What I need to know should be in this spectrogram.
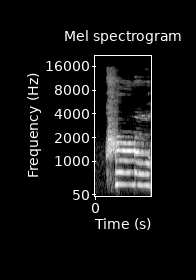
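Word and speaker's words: colonel: kernel で伸ばされますね。この kernel に似ている発音で KFC の kernel Sanders がいますよね。ヒゲのおじさん。この kernel も同じ発音ですね。kernel.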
